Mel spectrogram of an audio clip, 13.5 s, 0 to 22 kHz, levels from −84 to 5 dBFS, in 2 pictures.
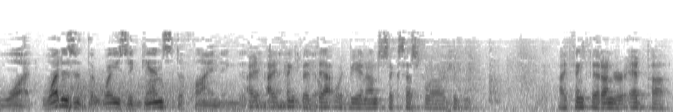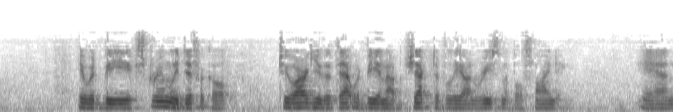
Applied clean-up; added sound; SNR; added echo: none; Thunder / Rain; 18 dB; none.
